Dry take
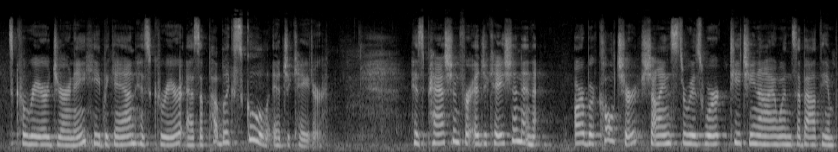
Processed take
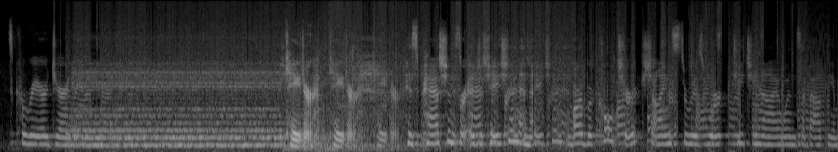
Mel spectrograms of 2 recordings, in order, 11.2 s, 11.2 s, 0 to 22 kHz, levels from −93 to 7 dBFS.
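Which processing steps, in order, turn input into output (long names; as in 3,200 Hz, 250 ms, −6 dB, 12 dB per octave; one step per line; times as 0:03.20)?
source passing by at 0:04.10, 10 m/s, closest 2.1 metres
in parallel at −2 dB: compressor whose output falls as the input rises −47 dBFS, ratio −1
on the sum: frozen spectrum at 0:00.98, 2.77 s
feedback echo at a low word length 578 ms, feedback 55%, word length 8 bits, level −4 dB
level +2.5 dB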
